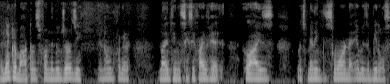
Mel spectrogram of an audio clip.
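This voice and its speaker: A man speaks at a moderate pace and a medium pitch, his intonation monotone and flat, with long, frequent pauses. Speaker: podcast host. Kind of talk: solo history podcast narration. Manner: halting, many fillers.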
